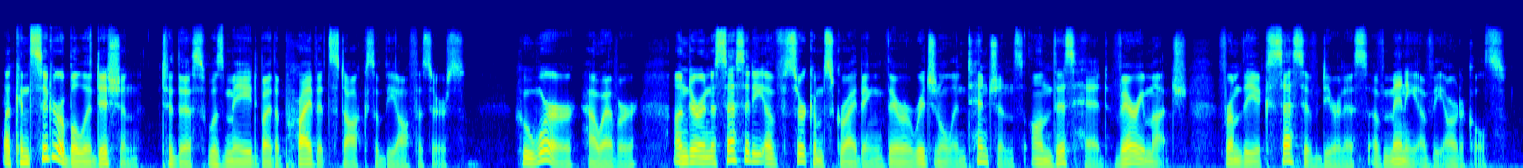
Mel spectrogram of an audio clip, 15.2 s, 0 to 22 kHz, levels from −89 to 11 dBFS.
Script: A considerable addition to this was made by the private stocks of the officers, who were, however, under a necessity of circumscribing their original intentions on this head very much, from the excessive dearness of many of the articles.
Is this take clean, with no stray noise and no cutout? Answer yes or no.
yes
